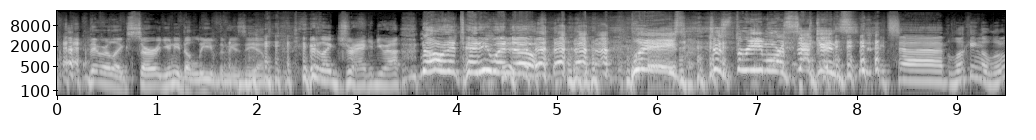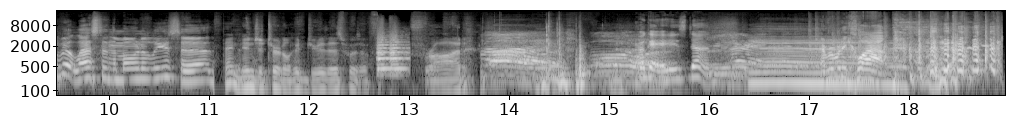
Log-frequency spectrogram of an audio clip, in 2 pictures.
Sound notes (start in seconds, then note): 16.2 unenthusiastically but trying his best; 16.9 crew applauds without free will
